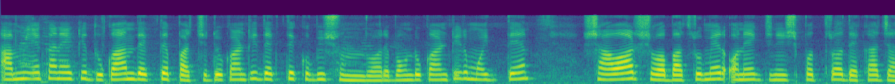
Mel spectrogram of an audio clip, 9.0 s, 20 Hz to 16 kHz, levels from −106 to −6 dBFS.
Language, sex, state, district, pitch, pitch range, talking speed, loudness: Bengali, female, Assam, Hailakandi, 230 Hz, 220-250 Hz, 135 wpm, -16 LUFS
